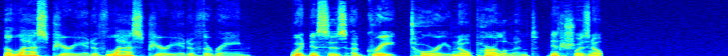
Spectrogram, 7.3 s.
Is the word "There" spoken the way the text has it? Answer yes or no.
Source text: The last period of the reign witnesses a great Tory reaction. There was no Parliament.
no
